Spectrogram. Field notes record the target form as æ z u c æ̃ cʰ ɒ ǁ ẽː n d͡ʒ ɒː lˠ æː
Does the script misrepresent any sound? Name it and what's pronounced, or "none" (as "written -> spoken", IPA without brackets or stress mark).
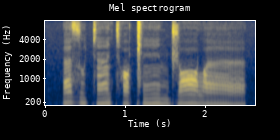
none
